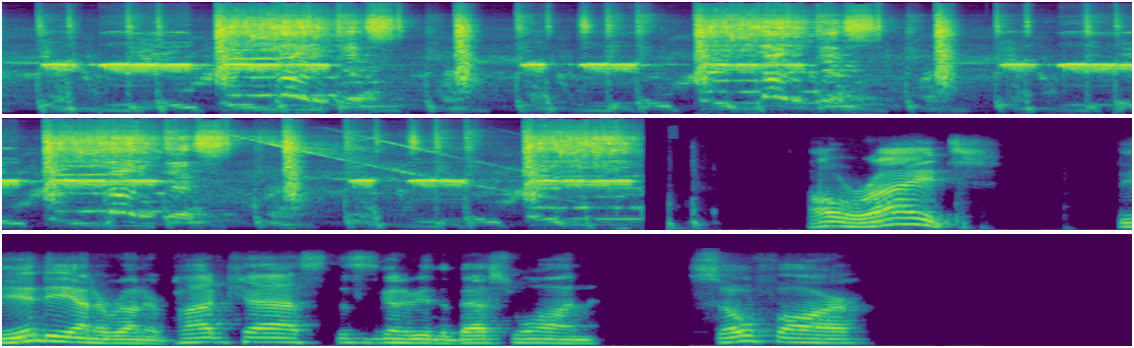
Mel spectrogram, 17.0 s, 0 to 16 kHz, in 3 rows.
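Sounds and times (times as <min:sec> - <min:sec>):
shrill whistle being blown: 0:00.0 - 0:08.9
speech: 0:10.2 - 0:10.6, 0:11.2 - 0:15.7.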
